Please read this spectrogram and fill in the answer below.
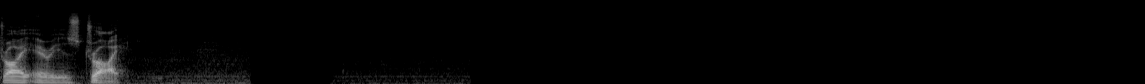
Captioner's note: silence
